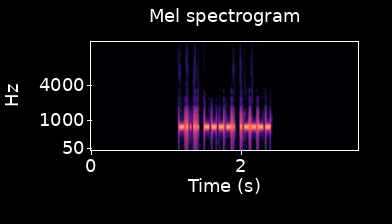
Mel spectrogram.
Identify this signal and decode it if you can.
Morse code, heard as a keyed tone, about 50 wpm, 700 Hz. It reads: 691
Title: Numbers - 3-Digit 50wpm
